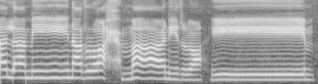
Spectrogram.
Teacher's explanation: হিম তিন আলিফ টান হবে এখানে ওয়াকফ করলে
